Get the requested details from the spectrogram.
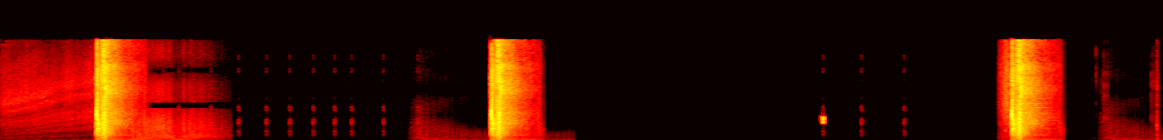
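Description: A grappling gun fires with sharp, loud bangs.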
